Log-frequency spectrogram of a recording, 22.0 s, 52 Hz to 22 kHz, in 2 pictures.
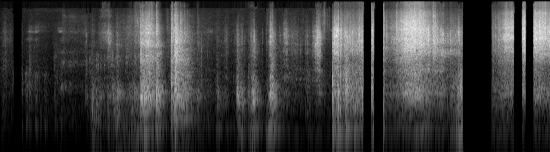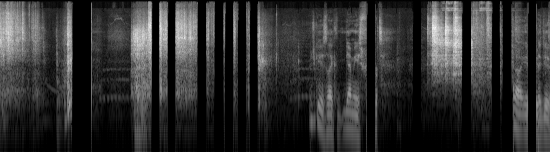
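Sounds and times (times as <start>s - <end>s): loud scraping and clattering: 2.0s - 12.5s, 13.6s - 16.0s, 19.6s - 21.1s.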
